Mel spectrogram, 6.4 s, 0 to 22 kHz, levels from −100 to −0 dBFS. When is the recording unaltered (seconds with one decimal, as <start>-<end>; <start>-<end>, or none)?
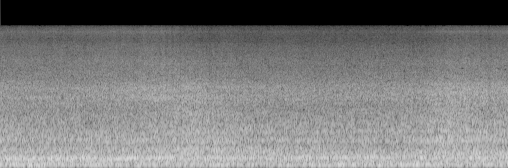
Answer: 0.0-1.1; 1.9-3.4; 3.9-6.4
